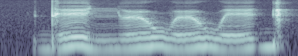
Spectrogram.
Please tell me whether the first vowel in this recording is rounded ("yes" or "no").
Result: no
